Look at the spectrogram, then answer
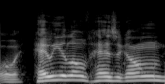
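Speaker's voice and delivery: strong put-on Dublin accent. Answering a question about Irish accents: imitating a strong Dublin accent. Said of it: "really strong Dublin accents".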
